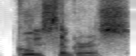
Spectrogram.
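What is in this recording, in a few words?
"goosegrass", American English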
